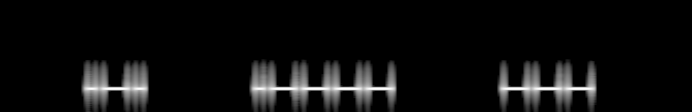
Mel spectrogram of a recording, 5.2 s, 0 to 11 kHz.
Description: Morse code, heard as a keyed tone, about 20 wpm, spaced as for 8 wpm, 700 Hz. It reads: R1O
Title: 060 Lesson 11e - Letter h - Three Characters 20wpm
